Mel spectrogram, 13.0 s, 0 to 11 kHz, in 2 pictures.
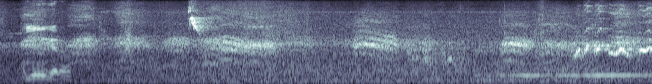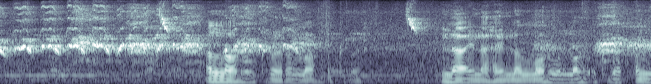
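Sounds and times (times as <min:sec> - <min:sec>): faint steady hum: 0:00.0 - 0:13.0
harsh caw-like bird calls: 0:00.0 - 0:13.0
wavering bird call: 0:03.5 - 0:13.0.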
